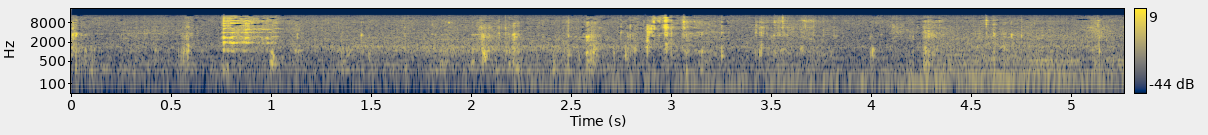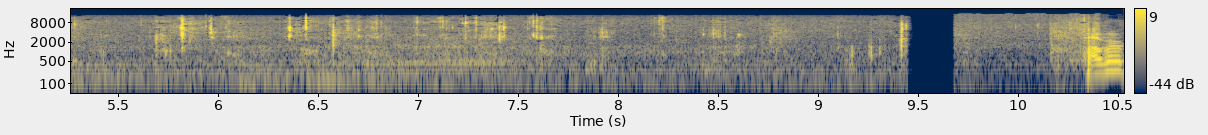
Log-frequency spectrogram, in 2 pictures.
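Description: A woman chews and slurps soft food close to a microphone.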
